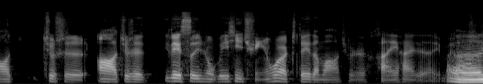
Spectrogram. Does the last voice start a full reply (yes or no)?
yes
